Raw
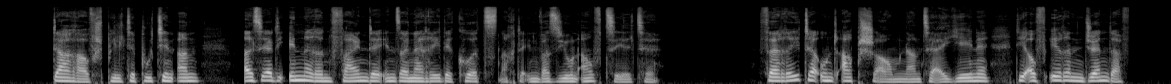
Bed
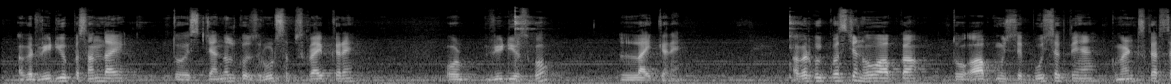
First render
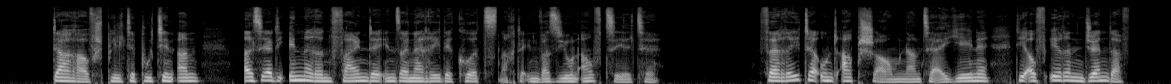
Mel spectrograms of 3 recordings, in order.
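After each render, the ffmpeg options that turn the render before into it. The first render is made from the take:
ffmpeg -i in.wav -af anull out.wav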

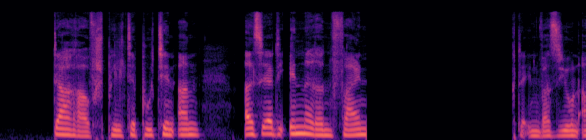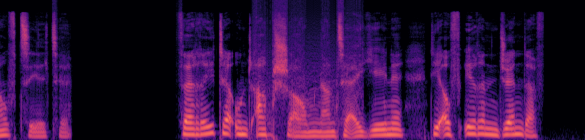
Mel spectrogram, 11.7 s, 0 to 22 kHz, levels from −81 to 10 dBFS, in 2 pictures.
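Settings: ffmpeg -i in.wav -filter_complex "[0:a]asettb=1/sr,asplit=3[link_01][link_02][link_03];[link_01]atrim=end=6.374[link_04];[link_02]atrim=start=6.37:end=7.68,asetpts=PTS-STARTPTS,afade=type=in:duration=0.004:curve=qsin,afade=type=out:start_time=1.306:duration=0.004:curve=qsin,aeval=exprs='sgn(val(0))*max(abs(val(0))-0.0133,0)':channel_layout=same[link_05];[link_03]atrim=start=7.676[link_06];[link_04][link_05]acrossfade=duration=0.004:curve1=hsin:curve2=qsin[link_07];[link_07][link_06]acrossfade=duration=0.004:curve1=qsin:curve2=hsin,asettb=1/sr,asplit=3[link_08][link_09][link_10];[link_08]atrim=end=8.374[link_11];[link_09]atrim=start=8.37:end=9.49,asetpts=PTS-STARTPTS,afade=type=in:duration=0.004:curve=qsin,afade=type=out:start_time=1.116:duration=0.004:curve=qsin,aeval=exprs='val(0)+0.5*0.0398*sgn(val(0))':channel_layout=same[link_12];[link_10]atrim=start=9.486[link_13];[link_11][link_12]acrossfade=duration=0.004:curve1=hsin:curve2=qsin[link_14];[link_14][link_13]acrossfade=duration=0.004:curve1=qsin:curve2=hsin,asplit=3[link_15][link_16][link_17];[link_15]atrim=end=3.66,asetpts=PTS-STARTPTS,afade=type=out:start_time=3.656:duration=0.004:curve=hsin[link_18];[link_16]atrim=start=3.66:end=5.12,asetpts=PTS-STARTPTS,volume=0[link_19];[link_17]atrim=start=5.12,asetpts=PTS-STARTPTS,afade=type=in:duration=0.004:curve=hsin[link_20];[link_18][link_19][link_20]concat=n=3:v=0:a=1" out.wav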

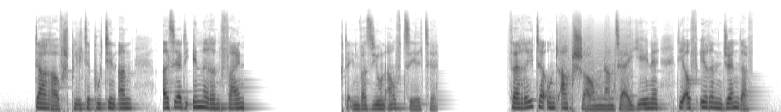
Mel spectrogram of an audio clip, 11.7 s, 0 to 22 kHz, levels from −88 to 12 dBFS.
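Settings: ffmpeg -i in.wav -af "lowpass=4700,bandreject=frequency=147.7:width_type=h:width=4,bandreject=frequency=295.4:width_type=h:width=4,bandreject=frequency=443.1:width_type=h:width=4,bandreject=frequency=590.8:width_type=h:width=4,bandreject=frequency=738.5:width_type=h:width=4,bandreject=frequency=886.2:width_type=h:width=4,bandreject=frequency=1033.9:width_type=h:width=4,bandreject=frequency=1181.6:width_type=h:width=4,bandreject=frequency=1329.3:width_type=h:width=4,bandreject=frequency=1477:width_type=h:width=4,bandreject=frequency=1624.7:width_type=h:width=4" out.wav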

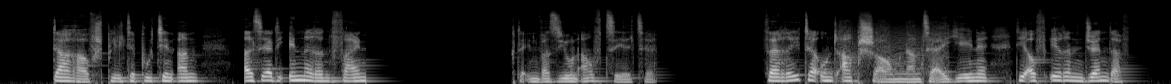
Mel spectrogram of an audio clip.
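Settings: ffmpeg -i in.wav -af "volume=1dB" out.wav

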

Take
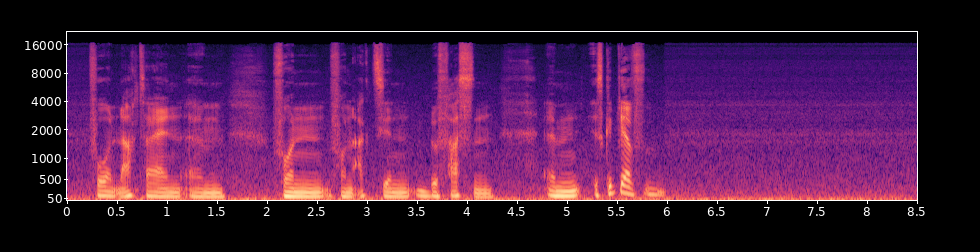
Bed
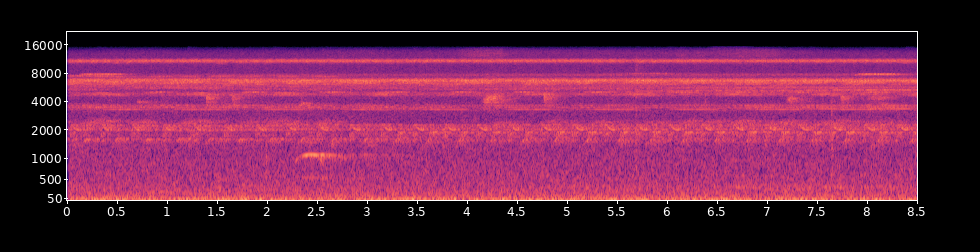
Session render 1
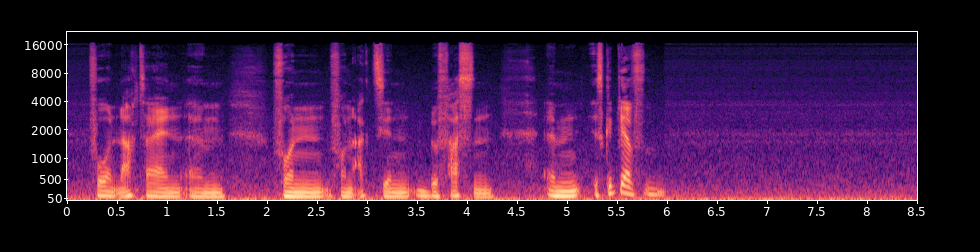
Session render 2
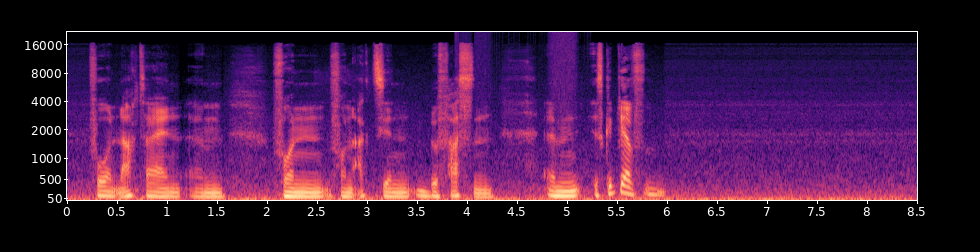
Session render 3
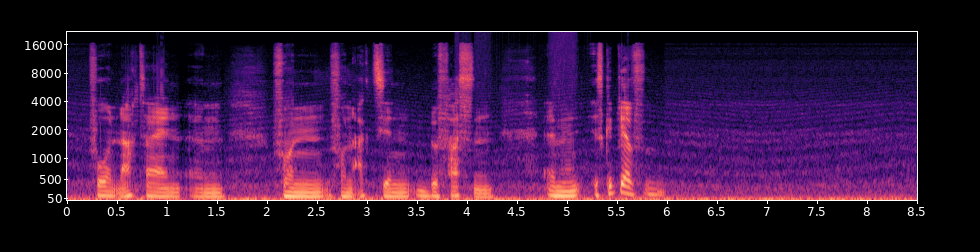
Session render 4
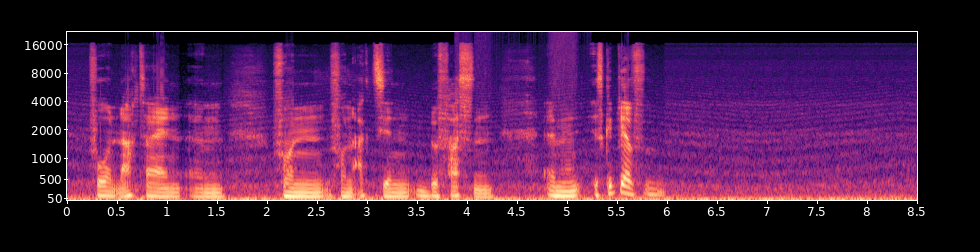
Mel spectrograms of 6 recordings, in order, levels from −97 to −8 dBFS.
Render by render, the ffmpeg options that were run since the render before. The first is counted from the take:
ffmpeg -i in.wav -af "afftdn=noise_reduction=6:noise_floor=-40" out.wav
ffmpeg -i in.wav -filter_complex "[0:a]asplit=3[link_01][link_02][link_03];[link_01]afade=type=out:start_time=0.86:duration=0.02[link_04];[link_02]agate=range=-10dB:threshold=-21dB:ratio=16:release=100:detection=peak,afade=type=in:start_time=0.86:duration=0.02,afade=type=out:start_time=1.55:duration=0.02[link_05];[link_03]afade=type=in:start_time=1.55:duration=0.02[link_06];[link_04][link_05][link_06]amix=inputs=3:normalize=0,asettb=1/sr,asplit=3[link_07][link_08][link_09];[link_07]atrim=end=2.464[link_10];[link_08]atrim=start=2.46:end=3.26,asetpts=PTS-STARTPTS,afade=type=in:duration=0.004:curve=qsin,afade=type=out:start_time=0.796:duration=0.004:curve=qsin,equalizer=frequency=7300:width=2.1:gain=7.5[link_11];[link_09]atrim=start=3.256[link_12];[link_10][link_11]acrossfade=duration=0.004:curve1=hsin:curve2=qsin[link_13];[link_13][link_12]acrossfade=duration=0.004:curve1=qsin:curve2=hsin,asettb=1/sr,asplit=3[link_14][link_15][link_16];[link_14]atrim=end=3.874[link_17];[link_15]atrim=start=3.87:end=5.24,asetpts=PTS-STARTPTS,afade=type=in:duration=0.004:curve=qsin,afade=type=out:start_time=1.366:duration=0.004:curve=qsin,acrusher=bits=9:mode=log:mix=0:aa=0.000001[link_18];[link_16]atrim=start=5.236[link_19];[link_17][link_18]acrossfade=duration=0.004:curve1=hsin:curve2=qsin[link_20];[link_20][link_19]acrossfade=duration=0.004:curve1=qsin:curve2=hsin" out.wav
ffmpeg -i in.wav -af "volume=8dB,asoftclip=hard,volume=-8dB,flanger=delay=2.3:depth=1:regen=38:speed=0.36:shape=triangular" out.wav
ffmpeg -i in.wav -af "volume=9.5dB" out.wav

